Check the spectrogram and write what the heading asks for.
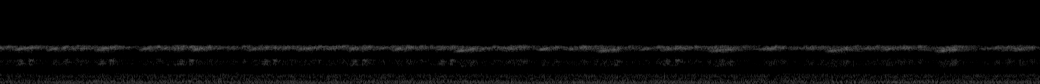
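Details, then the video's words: A calm evening on the Sunshine Coast, Canada, filled with a chorus of frogs: steady overlapping trills form a constant high buzz with gentle pulsing swells, plus a few faint clicks. "These frogs aren't the only ones making some noise this evening"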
